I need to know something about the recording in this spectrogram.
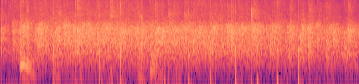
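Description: A church audience applauds for the Lord after a prayer. Many hands clap together in a dense, sustained roar with sharp individual claps popping out, holding at a fairly loud level throughout without any talking.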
